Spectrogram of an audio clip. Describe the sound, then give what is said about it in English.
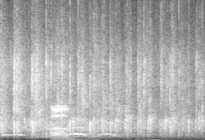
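An audience applauds steadily for about three seconds for string arrangements, a dense crackle of many hands clapping, with a few voices whooping and cheering over it early on. “Give a round of applause to these arrangements for the string.”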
